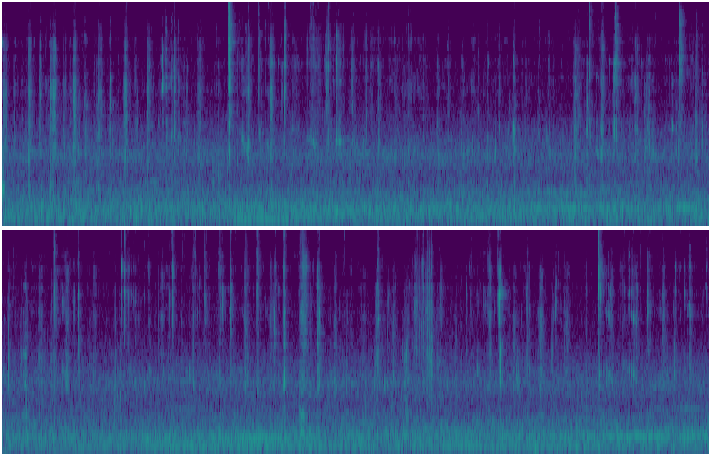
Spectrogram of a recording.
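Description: Close-miked chewing of baked pork, with scattered sharp clicks and crunches as the meat and skin are bitten and chewed. A faint steady low hum sits underneath.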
